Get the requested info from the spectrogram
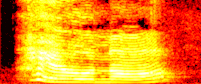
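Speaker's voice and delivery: loud, high, emphatic refusal; defiant refusal. Retold or imitated. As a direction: refuse loudly and flat-out. Retold refusal before getting out.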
